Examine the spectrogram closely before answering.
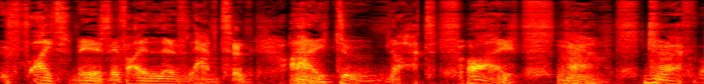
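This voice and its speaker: A man uses a raspy, put-on character voice. He speaks at a very slow pace. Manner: menacing, declarative.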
